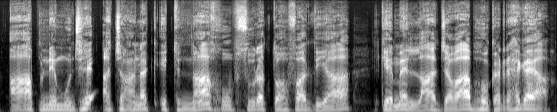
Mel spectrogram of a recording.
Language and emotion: Urdu, surprised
